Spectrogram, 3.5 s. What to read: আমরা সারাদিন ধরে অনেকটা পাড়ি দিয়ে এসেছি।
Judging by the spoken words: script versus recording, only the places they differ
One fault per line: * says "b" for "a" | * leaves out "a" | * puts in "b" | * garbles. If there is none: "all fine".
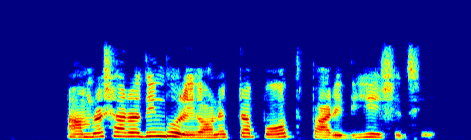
* puts in "পথ"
